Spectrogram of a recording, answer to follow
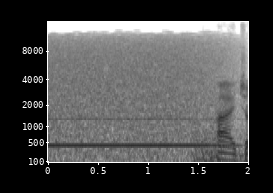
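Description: Steady rushing hiss with one constant humming tone through it: the running noise of jet aircraft at an airport. A man's voice begins near the end.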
